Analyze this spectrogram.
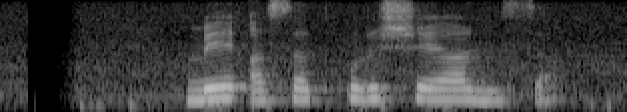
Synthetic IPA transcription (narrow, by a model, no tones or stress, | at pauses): meːʔasat̪puɾuʃjəjaːnisa̰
